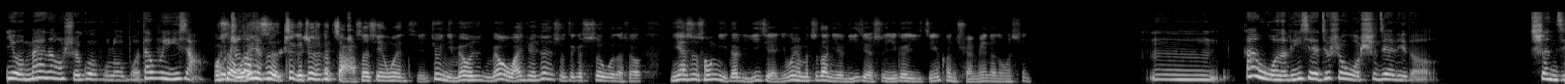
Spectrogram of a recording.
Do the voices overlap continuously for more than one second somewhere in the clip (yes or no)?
yes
